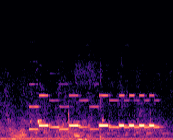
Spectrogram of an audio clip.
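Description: Electronic alert beeping: a high tone that pulses quickly several times in the second half, over a steady low electrical hum, with a soft thump about a second in.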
